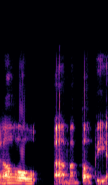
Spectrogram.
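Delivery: put-on very high, loud, grief-stricken, childlike voice. Retelling the story, the speaker acts out a character's reaction: imitating Lenny's heartbroken grief. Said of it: "he's all heartbroken".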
